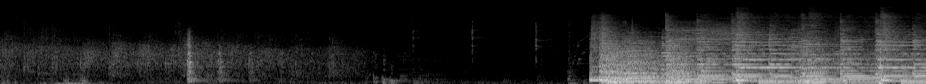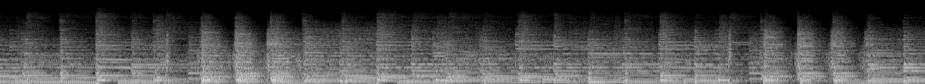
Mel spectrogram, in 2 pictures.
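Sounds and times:
crowd clapping and cheering: 0.0 - 4.1, 7.4 - 18.4
loud band playing a song: 5.9 - 18.4.

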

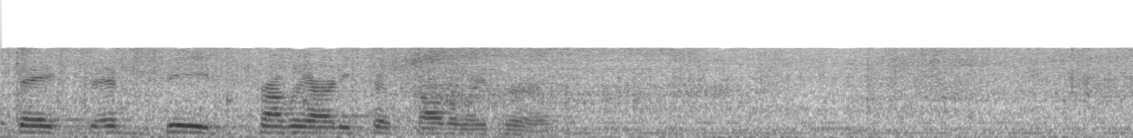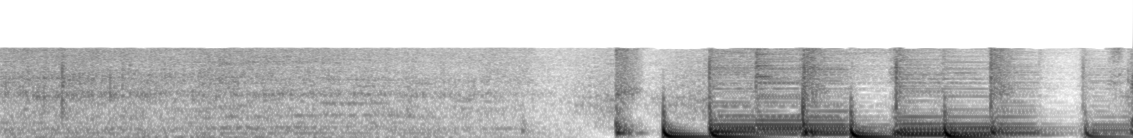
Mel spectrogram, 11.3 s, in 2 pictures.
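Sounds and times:
thick steak sizzling in a cast iron skillet: 0.0 - 8.8
speech: 0.1 - 2.9
loud rhythmic tonal hits: 8.8 - 10.7.

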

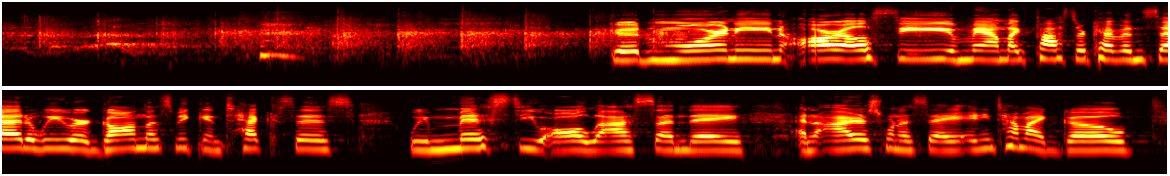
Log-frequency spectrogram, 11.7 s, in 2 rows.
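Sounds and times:
church congregation clapping to welcome a pastor at a Sunday service: 0.0 - 3.9
speech: 1.3 - 2.0, 3.0 - 11.6.

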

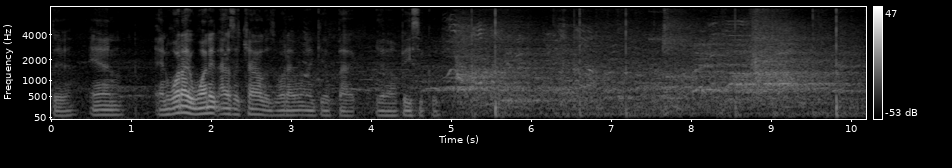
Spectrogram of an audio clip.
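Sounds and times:
speech: 0.0 - 5.8
crowd chatter at Rec Night: 2.9 - 10.1
basketballs bouncing as kids shoot hoops at Rec Night: 5.0 - 10.1.

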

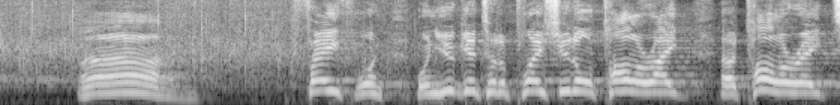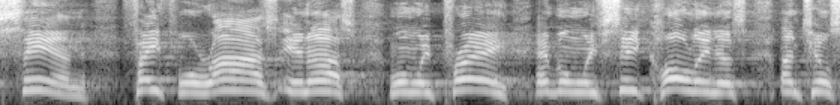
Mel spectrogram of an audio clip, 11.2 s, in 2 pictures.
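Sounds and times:
crowd clapping: 0.0 - 3.1
loud sustained cheer: 0.4 - 1.4
speech: 0.5 - 1.4, 2.0 - 11.1.

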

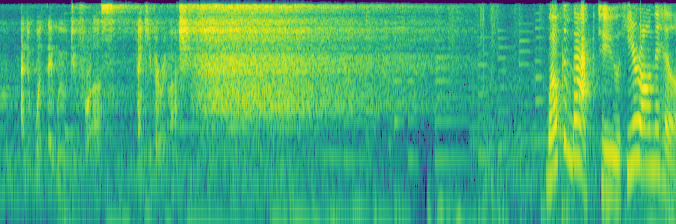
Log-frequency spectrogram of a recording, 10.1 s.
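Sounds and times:
speech: 0.3 - 3.9, 8.2 - 10.1
audience applause: 2.7 - 7.2.

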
